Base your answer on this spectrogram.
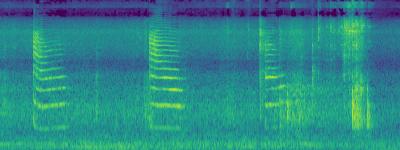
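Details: Cats and kittens meowing: two sharp, high meows with downward-sliding overtones, followed by softer, scratchy calls and rustling near the end.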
